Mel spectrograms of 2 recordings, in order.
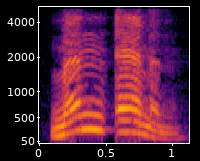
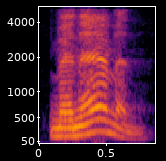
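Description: First: A glottal stop separates the two words. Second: The n runs straight into the vowel.

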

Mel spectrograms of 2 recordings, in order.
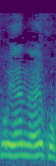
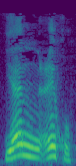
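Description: First: The i vowel after the ain is unclear. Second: The i vowel after the ain is clear. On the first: The speaker calls it wrong. "مش باين الايه ما حققتش الكسر اللي في العين" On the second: The speaker calls it right. "أبين الكسر اللي في العين"

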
